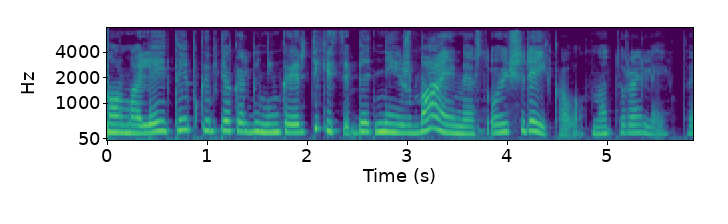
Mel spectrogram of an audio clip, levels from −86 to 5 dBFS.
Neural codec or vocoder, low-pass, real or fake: codec, 16 kHz, 8 kbps, FreqCodec, larger model; 7.2 kHz; fake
